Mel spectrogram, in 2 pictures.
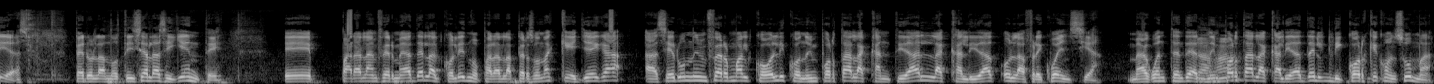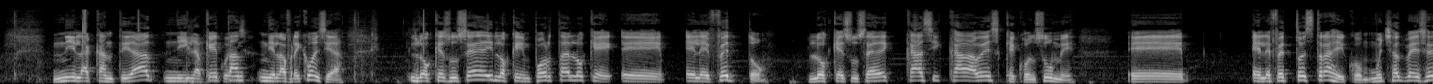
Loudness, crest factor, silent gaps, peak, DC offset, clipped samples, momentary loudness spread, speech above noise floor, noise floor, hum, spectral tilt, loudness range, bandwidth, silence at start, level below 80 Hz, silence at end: -21 LUFS; 18 dB; none; -4 dBFS; under 0.1%; under 0.1%; 7 LU; 35 dB; -56 dBFS; none; -4.5 dB/octave; 1 LU; 14 kHz; 0 s; -64 dBFS; 0 s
